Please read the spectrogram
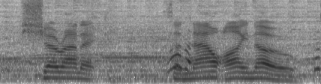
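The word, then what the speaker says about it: Szaranek: Don't pronounce the Z, says Dad.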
